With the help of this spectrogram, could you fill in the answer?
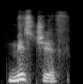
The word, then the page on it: mischief: Indian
